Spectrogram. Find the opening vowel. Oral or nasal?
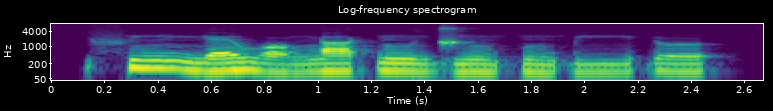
nasal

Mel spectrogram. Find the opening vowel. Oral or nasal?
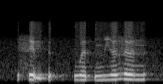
oral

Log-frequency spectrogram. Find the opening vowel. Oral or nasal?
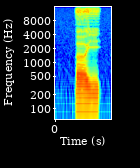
oral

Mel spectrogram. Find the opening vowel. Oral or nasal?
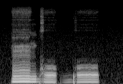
nasal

